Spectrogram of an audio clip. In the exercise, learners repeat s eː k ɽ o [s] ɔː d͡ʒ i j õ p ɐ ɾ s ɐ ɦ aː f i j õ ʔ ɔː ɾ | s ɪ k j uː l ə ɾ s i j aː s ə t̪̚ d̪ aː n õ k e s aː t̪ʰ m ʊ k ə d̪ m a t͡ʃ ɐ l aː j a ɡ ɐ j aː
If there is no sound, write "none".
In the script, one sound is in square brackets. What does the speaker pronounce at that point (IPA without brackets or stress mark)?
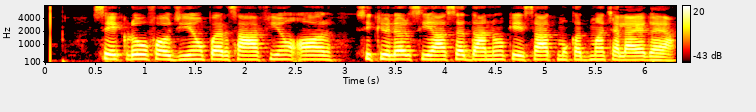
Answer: f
